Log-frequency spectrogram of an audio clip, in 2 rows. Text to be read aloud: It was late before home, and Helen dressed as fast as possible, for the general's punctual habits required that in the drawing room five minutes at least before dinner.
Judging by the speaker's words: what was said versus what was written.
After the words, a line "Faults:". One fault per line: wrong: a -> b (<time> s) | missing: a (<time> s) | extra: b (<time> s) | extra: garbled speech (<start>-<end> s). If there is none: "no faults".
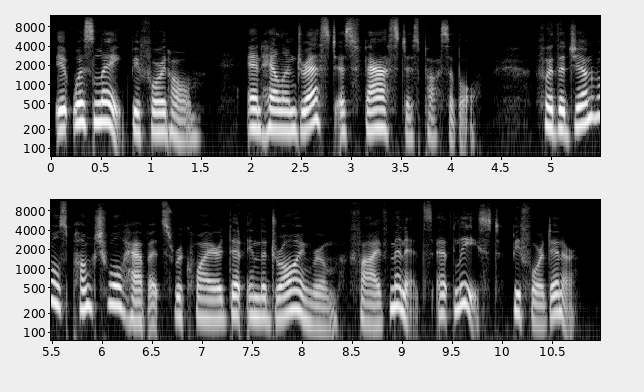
It was late before home, and Helen dressed as fast as possible, for the general's punctual habits required that in the drawing room five minutes at least before dinner.
Faults:
no faults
